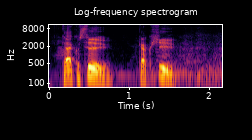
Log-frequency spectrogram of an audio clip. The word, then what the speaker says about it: Calcasieu: Calcasieu.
